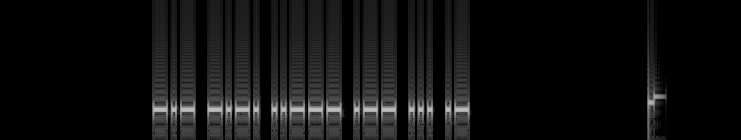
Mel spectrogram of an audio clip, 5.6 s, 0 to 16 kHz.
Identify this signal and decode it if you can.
Morse code, heard as a keyed tone, about 36 wpm, 700 Hz. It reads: KC2WSA
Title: USA Call Signs - 3x Character Spacing - 35wpm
